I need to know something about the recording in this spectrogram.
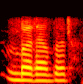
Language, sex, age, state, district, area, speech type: Sindhi, female, 30-45, Gujarat, Surat, urban, conversation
